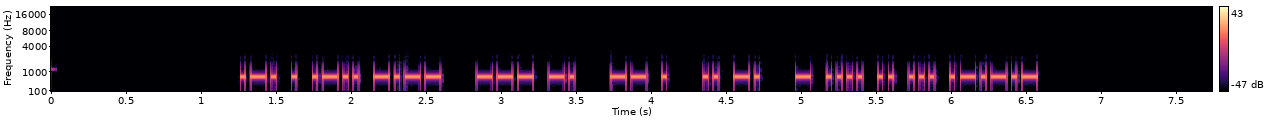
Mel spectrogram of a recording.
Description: Morse code, heard as a keyed tone, about 34 wpm, 700 Hz. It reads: RELY ON ME IN THIS.
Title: Sentences from Top 1200 Words 35wpm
